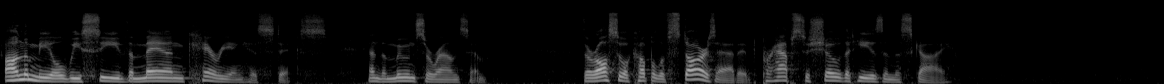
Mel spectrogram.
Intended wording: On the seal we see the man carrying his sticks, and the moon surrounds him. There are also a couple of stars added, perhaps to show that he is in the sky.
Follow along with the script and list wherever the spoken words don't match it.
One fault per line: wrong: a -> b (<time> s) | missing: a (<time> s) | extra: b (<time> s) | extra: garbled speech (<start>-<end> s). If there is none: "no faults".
wrong: seal -> meal (0.3 s)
